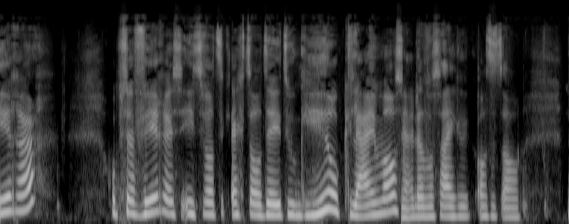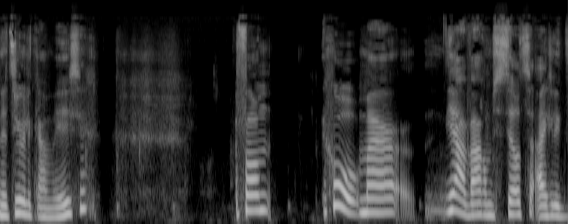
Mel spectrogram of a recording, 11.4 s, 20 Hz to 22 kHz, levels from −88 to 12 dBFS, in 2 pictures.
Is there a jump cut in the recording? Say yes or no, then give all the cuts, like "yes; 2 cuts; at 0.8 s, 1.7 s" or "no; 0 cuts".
yes; 1 cut; at 4.0 s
